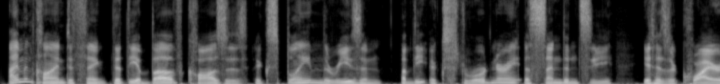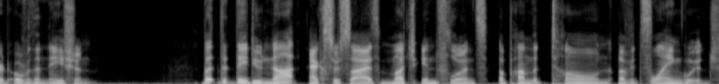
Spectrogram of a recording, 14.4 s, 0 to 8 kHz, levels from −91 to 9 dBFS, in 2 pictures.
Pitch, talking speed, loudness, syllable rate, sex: 125 Hz, 150 wpm, -21 LUFS, 5.0 syllables/s, male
